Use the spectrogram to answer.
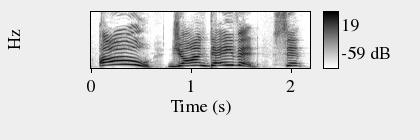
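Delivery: high sudden realization; surprised. Real, not acted. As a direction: catch it with surprise. Surprised by the sender.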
